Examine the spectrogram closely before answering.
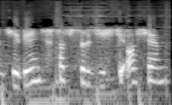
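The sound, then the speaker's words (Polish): A radio playing too loudly at the caller's end of a phone call comes through the line as tinny, muffled voices that run on without pause at a steady, fairly loud level, their pitch rising and falling throughout with no clear words. “znowu za głośno radio po drugiej stronie. Proszę ściszyć radio najpierw.”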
